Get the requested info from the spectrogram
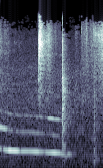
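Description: A single drawn-out, howl-like vocal call, falling slightly in pitch and lasting about a second and a half, with a couple of sharp clicks near the middle.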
